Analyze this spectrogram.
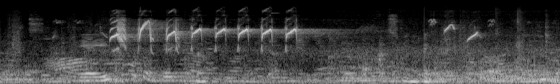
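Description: A recorded bird call plays through a small loudspeaker in sharp, repeated chirps.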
